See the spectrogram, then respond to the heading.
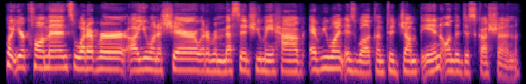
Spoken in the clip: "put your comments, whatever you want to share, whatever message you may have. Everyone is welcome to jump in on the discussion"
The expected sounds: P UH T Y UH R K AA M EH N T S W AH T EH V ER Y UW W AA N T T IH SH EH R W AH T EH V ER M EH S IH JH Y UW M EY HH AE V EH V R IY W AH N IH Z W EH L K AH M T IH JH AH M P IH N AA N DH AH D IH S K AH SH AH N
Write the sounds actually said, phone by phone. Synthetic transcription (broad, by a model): P UH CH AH R K AA M EH N T S W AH T EH V ER Y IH W AA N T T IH SH EH R W AH T EH V ER M EH S IH JH Y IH M EY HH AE V EH V R IY W AH N IH Z W EH L K AH M T IH JH AH M P IH N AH N DH AH D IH S K AH SH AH N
